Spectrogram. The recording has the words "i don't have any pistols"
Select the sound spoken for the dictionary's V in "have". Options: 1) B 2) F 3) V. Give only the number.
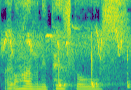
3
